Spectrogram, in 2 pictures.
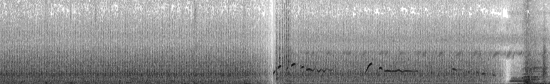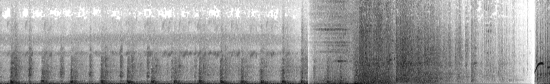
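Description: A steady engine hum for about five seconds, then a few short high chirps. From about halfway, a steam locomotive chugs in an even rhythm of about three beats a second, ending in a long hiss of steam.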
